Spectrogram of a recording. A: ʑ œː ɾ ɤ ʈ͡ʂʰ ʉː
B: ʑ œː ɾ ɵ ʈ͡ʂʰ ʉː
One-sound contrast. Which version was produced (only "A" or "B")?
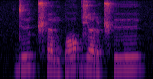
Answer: B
